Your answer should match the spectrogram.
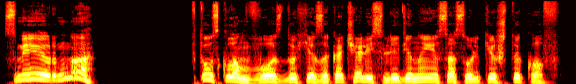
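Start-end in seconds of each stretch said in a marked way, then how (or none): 0.0-1.0 high, drawn-out military order; wailing drill-sergeant call; howling command. A narrator's reading. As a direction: bellow a parade command, pitched high. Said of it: "влетела воющая команда".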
